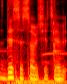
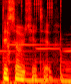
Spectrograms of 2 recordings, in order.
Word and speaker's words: dissociative: as it as disassociative it's not disassociative is dissociative like dissociative drugs um in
